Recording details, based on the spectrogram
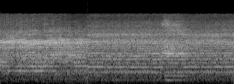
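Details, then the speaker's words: Ford BA Falcon power steering pump after a line replacement and system bleed, with the wheel turned lock to lock: a harsh, high, gritty whine with a frothy edge as the pump sucks air and cavitates, with bubbles in the reservoir. "i really hope it stops making that noise in a hurry hopefully it's just air cavitating so let's uh chop this back up that's a horrible sound feel the bubbles give it a turn"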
